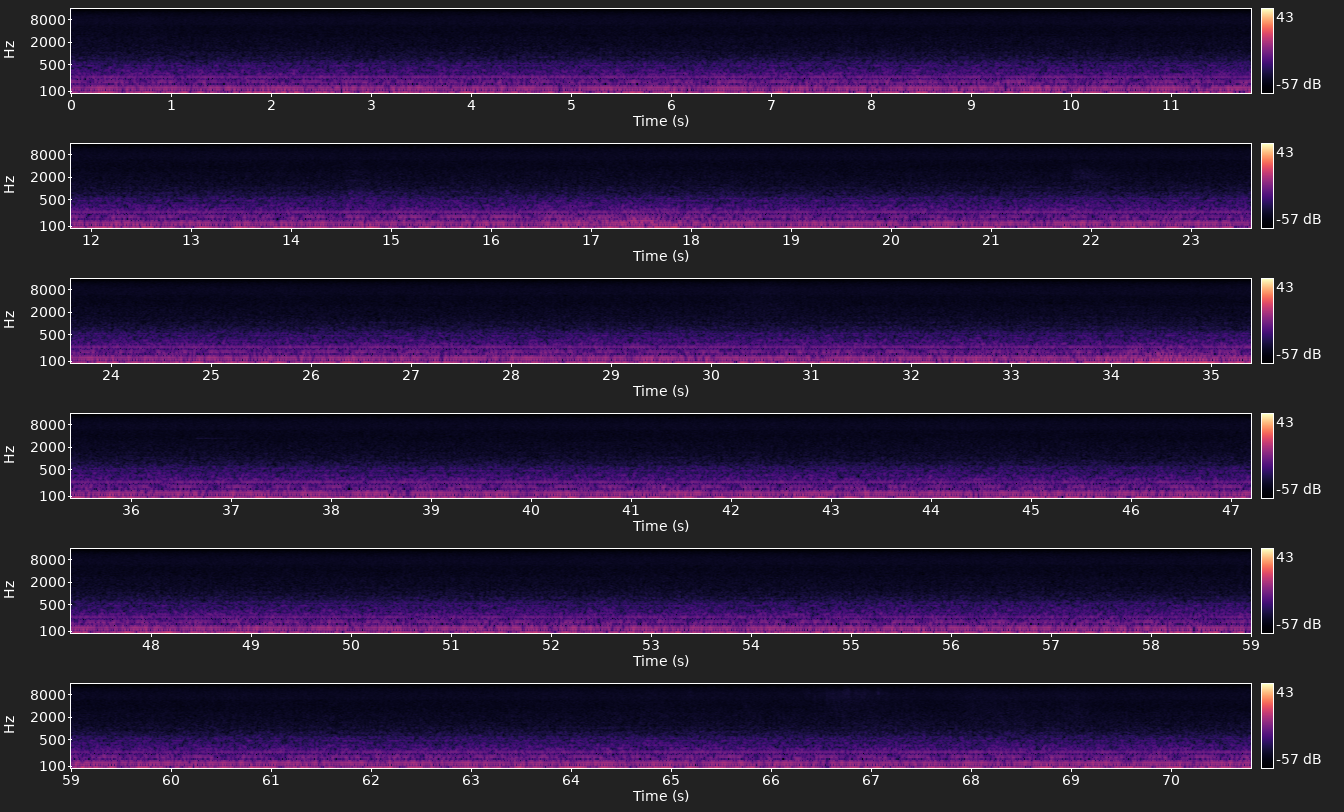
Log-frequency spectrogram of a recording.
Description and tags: tunnel moody hum drone
moody, hum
